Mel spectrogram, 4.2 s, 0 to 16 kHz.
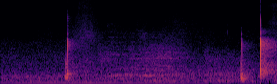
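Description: Clicks of the Defi5S AED's ON/OFF push button being pressed: one sharp click about a second in, then two in quick succession near the end, as the defibrillator is switched off and back on.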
